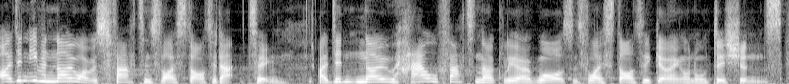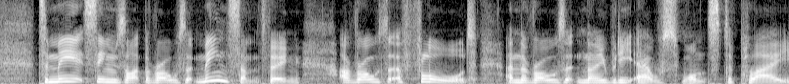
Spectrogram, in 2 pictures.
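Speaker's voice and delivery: normal talking voice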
